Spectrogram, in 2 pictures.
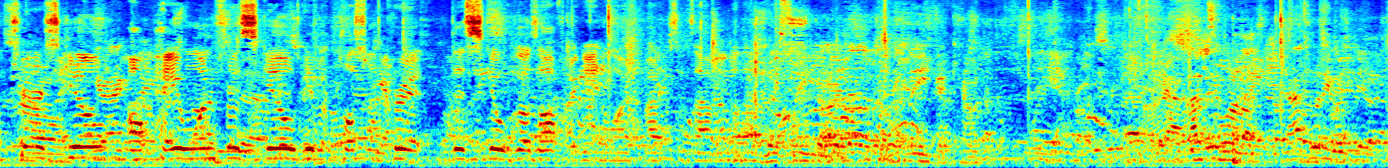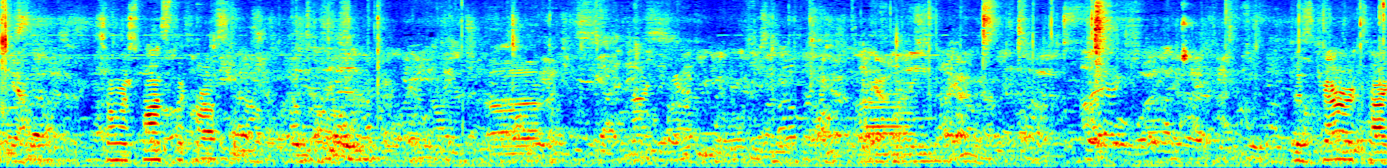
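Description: Playing cards are softly placed and slid across a cloth mat.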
